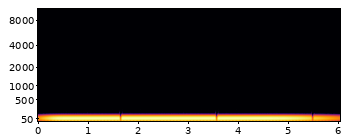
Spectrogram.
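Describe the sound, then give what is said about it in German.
A steady, deep sine tone hums continuously at constant loudness, with a few faint clicks interrupting it briefly; no voices are present. “Jetzt haben wir den Sinuston.”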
